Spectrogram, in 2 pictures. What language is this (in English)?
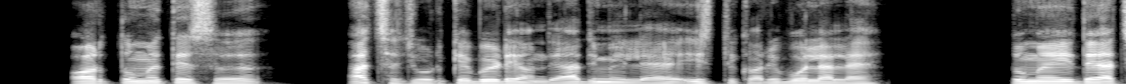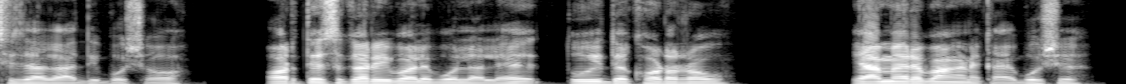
Mahasu Pahari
